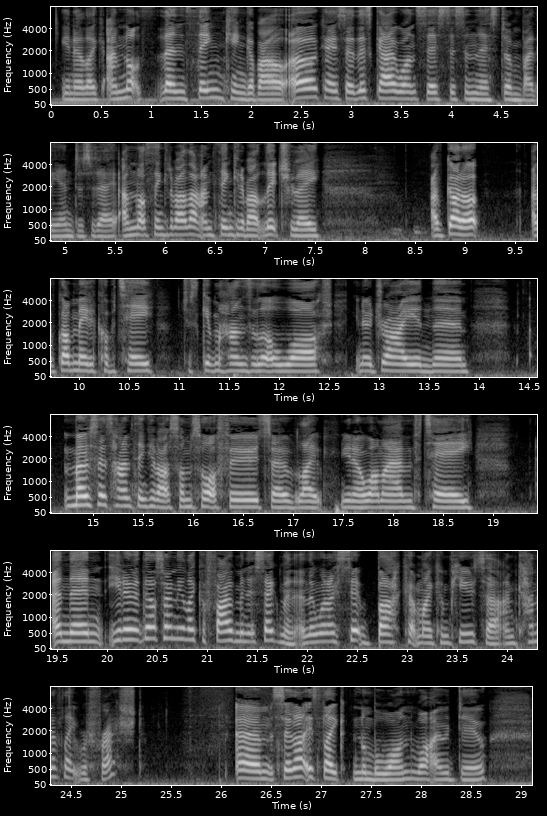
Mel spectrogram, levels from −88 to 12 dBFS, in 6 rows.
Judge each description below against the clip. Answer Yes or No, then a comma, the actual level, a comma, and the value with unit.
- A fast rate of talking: Yes, fast, 225 wpm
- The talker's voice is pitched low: No, high, 210 Hz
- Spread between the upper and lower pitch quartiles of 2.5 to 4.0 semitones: Yes, average, 3.6 semitones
